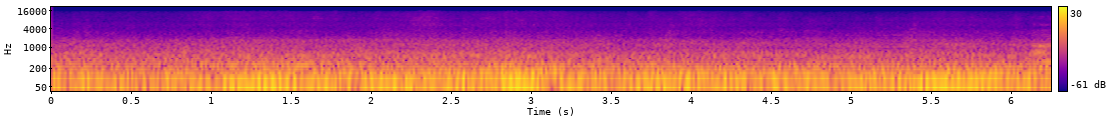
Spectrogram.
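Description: Steady low rumble of engine and road noise heard inside the cab of a moving lorry.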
